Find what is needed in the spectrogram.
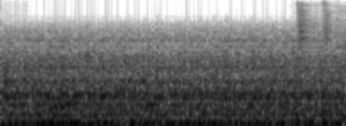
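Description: Rental kart engines idling steadily on the starting grid, a low constant hum while waiting for the green light.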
